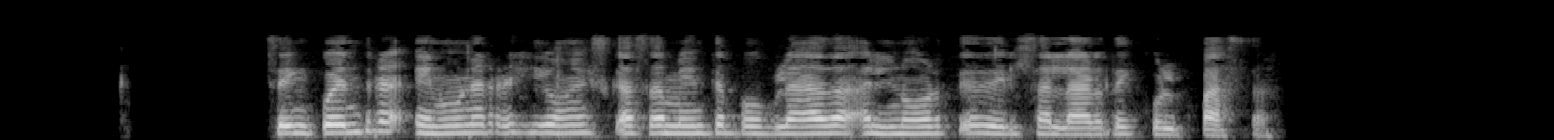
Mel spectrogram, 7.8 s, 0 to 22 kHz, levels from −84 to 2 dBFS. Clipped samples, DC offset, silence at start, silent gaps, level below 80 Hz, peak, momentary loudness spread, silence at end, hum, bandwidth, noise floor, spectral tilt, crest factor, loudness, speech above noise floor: under 0.1%; under 0.1%; 1.4 s; none; -62 dBFS; -4 dBFS; 7 LU; 1.4 s; none; 7.8 kHz; -89 dBFS; -6 dB/octave; 16 dB; -19 LUFS; 71 dB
